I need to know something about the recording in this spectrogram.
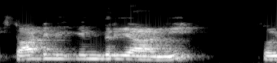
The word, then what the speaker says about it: इन्द्रियाणि: Shashtani is ending with E, starting with Indriyani. So E plus E becomes E. Manashashtani Indriyani. मनःषष्ठानीन्द्रियाणि Indriyani. मनःषष्ठानीन्द्रियाणि Manashashtani Neelabegam Ni. The D should be pronounced, not Nindriyani.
